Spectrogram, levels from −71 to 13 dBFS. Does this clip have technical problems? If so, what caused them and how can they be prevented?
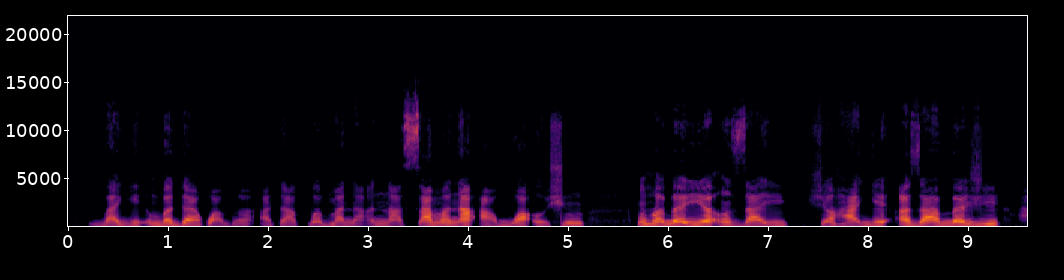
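No, the speech signal shows no audible technical faults, with steady level and continuous playback throughout, so there is nothing here that needs preventing.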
